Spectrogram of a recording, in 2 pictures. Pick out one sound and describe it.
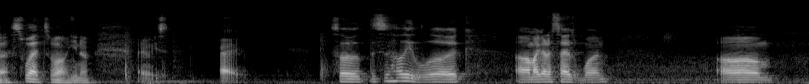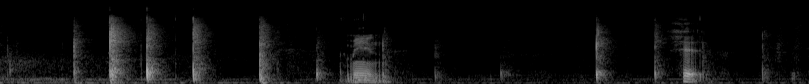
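Soft footsteps in socks pad across a wooden floor.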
